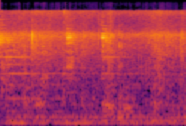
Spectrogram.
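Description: Spoon scraping and clinking in a pan as roasted masala is stirred into karela sabzi, a few light metallic taps and scrapes over a quiet background.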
